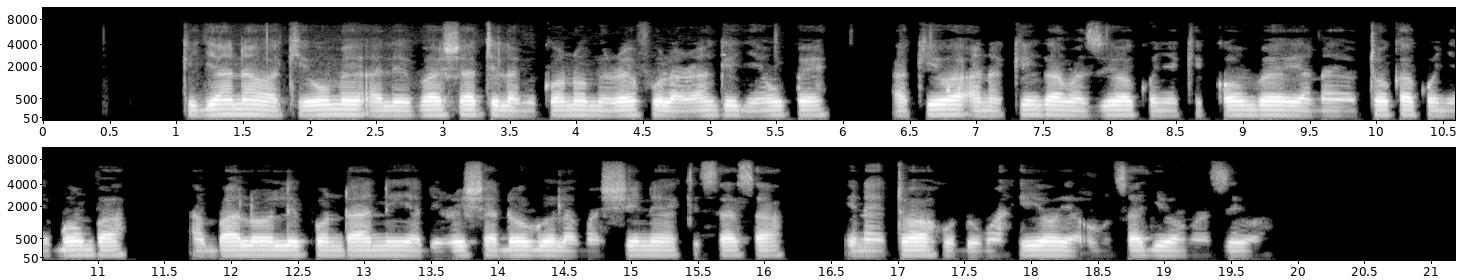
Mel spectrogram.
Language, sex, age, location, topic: Swahili, male, 25-35, Dar es Salaam, finance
